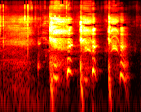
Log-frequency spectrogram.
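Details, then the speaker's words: Three harsh, forceful coughs in quick succession, each with a brief voiced tail, after a quiet breathy lead-in; an adult mother with a summer cold, sore throat and chest pain. "am I the only one that caught a freaking summer cold I have a horrible cough and my throat is killing me and my chest hurts"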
